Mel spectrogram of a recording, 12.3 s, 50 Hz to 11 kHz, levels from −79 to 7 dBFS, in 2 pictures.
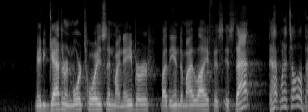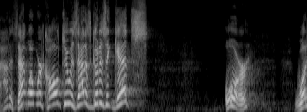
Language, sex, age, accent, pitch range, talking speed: English, male, 50-69, American, 140-190 Hz, 175 wpm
